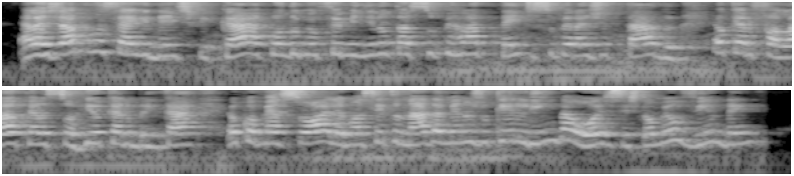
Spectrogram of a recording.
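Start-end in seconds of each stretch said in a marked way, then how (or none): none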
